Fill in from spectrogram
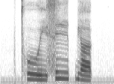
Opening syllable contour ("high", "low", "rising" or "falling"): low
